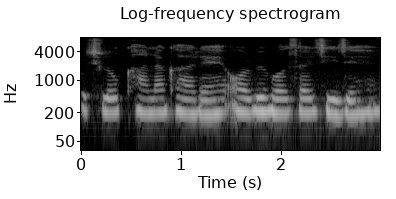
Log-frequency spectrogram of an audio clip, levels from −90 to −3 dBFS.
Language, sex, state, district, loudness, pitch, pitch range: Hindi, female, Bihar, Vaishali, -38 LUFS, 205 Hz, 195-210 Hz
